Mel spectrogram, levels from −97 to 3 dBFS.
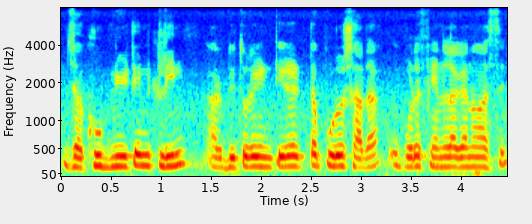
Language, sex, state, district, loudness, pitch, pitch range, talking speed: Bengali, male, Tripura, West Tripura, -14 LUFS, 180 Hz, 175-195 Hz, 190 wpm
